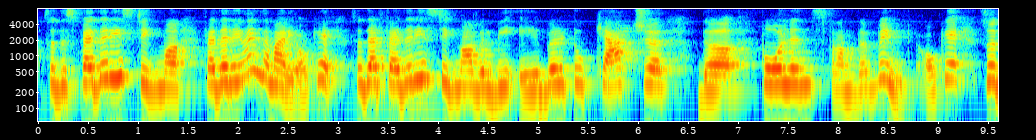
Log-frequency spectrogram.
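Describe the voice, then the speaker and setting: A young woman with a South Indian Tamil accent, a native Tamil speaker, teaching an online lesson with emphatic repetition of key terms. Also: high voice. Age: young adult. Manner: emphatic, repeats key terms and checks in with "okay". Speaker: biology teacher. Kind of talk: online lesson, explaining to students. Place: indoor teaching studio in front of a screen. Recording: roomy echo.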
